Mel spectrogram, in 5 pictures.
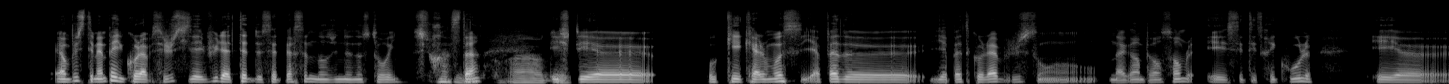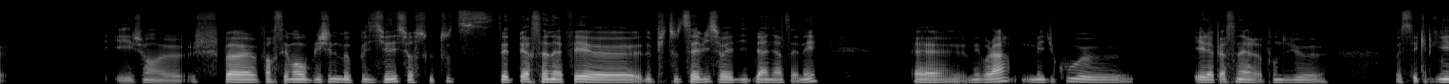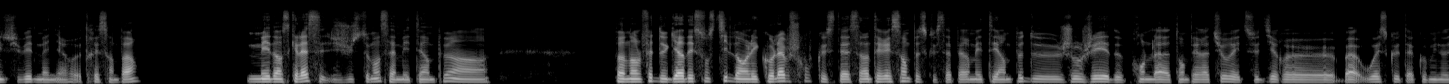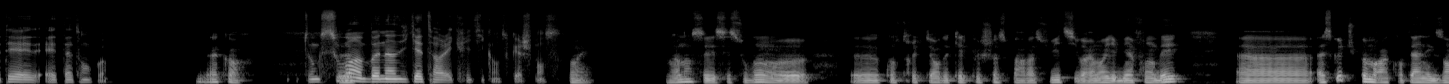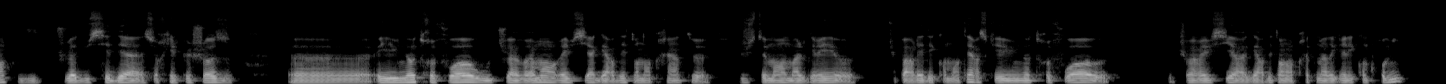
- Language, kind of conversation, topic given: French, podcast, Comment faire pour collaborer sans perdre son style ?
- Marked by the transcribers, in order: "collaboration" said as "collab"; laughing while speaking: "sur Insta"; "collaboration" said as "collab"; "collaborations" said as "collab"; tapping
